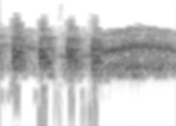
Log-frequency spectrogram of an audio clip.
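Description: Sled-team dogs howling in the snow: four short, rising yelps come in quick succession, then one long, steady howl that carries on alone to the end.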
